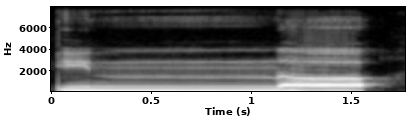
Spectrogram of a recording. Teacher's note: مہم، یہاں میم ساکن کا اظہار ہے، غنہ نہیں کریں گے۔ انا، یہاں نون مشدد پہ غنہ ضروری ہے، غنے کی مقدار 1 الف کے برابر ہوتی ہے اور یہ الف مدہ ہے۔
